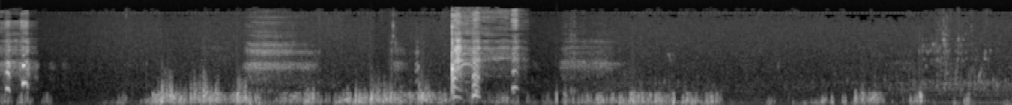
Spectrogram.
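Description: Water splashing and sloshing in a wood-fired bath as a person scoops it up with her hands and washes her face. It comes in irregular bursts starting about a second in and thins to small splashes in the last few seconds.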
